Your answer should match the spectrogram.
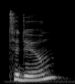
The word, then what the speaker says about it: Tudum: I don't know how to pronounce it. T-U-D-U-M. To Doom? – To Doom.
